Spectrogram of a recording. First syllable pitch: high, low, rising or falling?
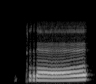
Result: rising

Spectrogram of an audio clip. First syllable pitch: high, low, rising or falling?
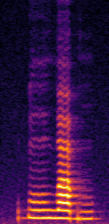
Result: high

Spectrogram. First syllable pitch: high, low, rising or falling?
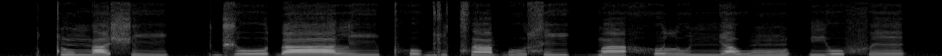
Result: falling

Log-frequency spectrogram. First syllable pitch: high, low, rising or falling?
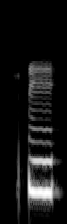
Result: high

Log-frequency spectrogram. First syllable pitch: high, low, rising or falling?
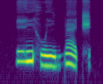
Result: high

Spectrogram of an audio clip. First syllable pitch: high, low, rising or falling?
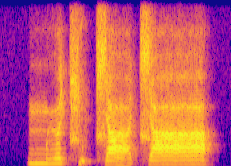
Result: rising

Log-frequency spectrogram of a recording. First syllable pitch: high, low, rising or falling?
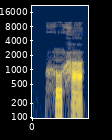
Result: low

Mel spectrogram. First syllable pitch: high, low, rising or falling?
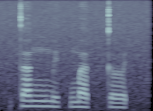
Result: high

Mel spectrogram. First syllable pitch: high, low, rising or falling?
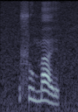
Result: falling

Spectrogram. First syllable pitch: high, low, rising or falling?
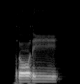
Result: low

